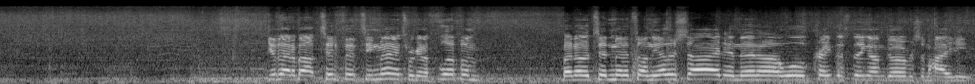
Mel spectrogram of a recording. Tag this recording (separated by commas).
outside, rural or natural, Speech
